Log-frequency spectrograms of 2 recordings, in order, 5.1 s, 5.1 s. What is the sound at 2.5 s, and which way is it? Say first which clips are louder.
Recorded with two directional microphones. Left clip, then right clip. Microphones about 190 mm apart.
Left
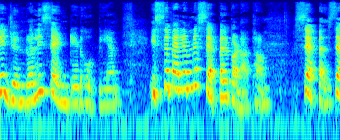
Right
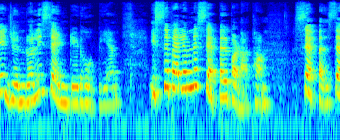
Speech: right 5 dB; 35° right (ahead or behind).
